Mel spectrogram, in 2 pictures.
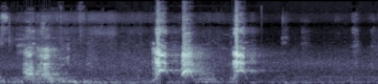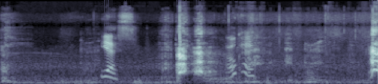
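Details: Pack of German Shepherd puppies playing indoors, Dodger and Arial especially vocal: sharp yips and short barks in scattered bursts, one drawn-out falling whine, with people talking throughout.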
